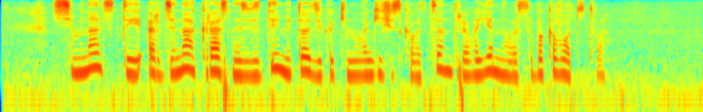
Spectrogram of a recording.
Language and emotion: Russian, positive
